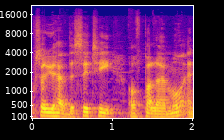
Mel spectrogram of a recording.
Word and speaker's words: Palermo: dialect, because I'm from Palermo, okay, or Palermo, like it should be pronounced.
